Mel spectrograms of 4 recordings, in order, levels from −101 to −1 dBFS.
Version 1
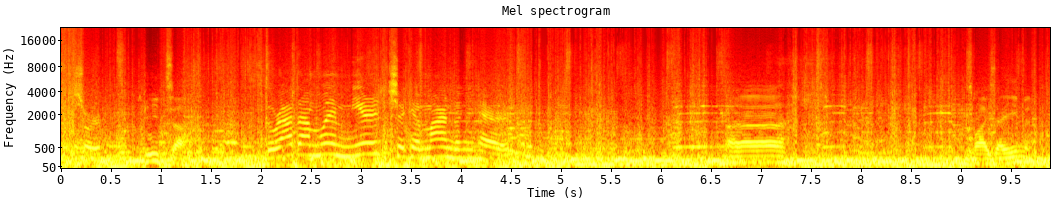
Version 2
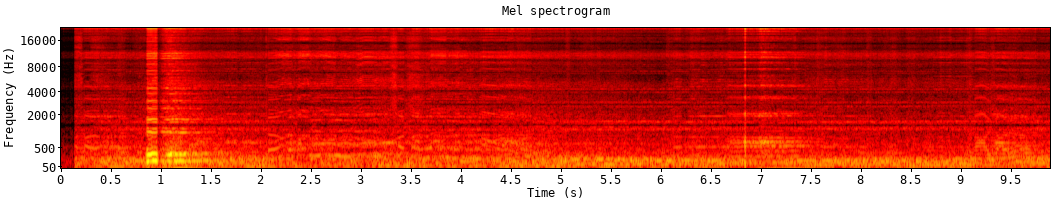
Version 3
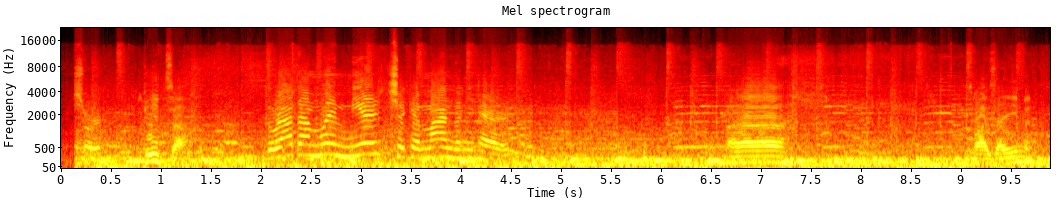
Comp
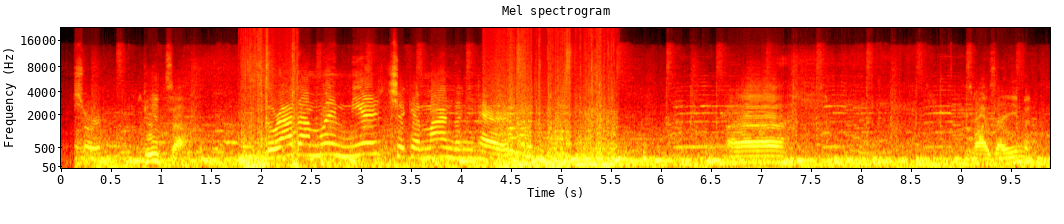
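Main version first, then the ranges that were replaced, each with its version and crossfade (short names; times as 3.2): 3
1.77–2.37 from 1
4.21–5.58 from 1
not used: 2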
